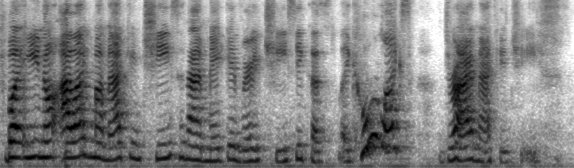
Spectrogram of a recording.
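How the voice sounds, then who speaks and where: A young Puerto Rican woman with a Puerto Rican accent chats casually with viewers of her tarot livestream, rambling, laughing often and swearing casually. Her voice is fairly high, bright and forceful, with lively intonation at a normal speed.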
